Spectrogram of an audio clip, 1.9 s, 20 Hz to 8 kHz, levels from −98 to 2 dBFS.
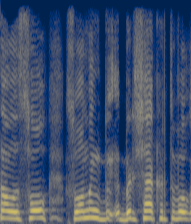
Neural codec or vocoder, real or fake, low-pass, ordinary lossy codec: codec, 16 kHz, 4 kbps, X-Codec, HuBERT features, trained on balanced general audio; fake; none; none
